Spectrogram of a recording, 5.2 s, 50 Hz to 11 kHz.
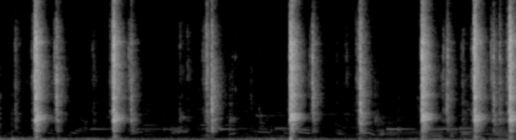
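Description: ASG Dan Wesson 8-inch airsoft revolver having its trigger pulled over and over in double action, each pull ending in a sharp metallic snap. There are about eight snaps, each a quick double click, under a second apart and coming faster near the end.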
